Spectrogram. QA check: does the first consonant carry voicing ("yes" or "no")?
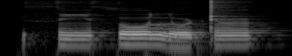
no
